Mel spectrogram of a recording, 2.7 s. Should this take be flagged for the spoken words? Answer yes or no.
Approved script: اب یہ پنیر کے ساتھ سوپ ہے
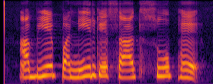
no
